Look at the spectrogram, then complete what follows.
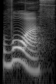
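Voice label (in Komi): "воас", Komi, female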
